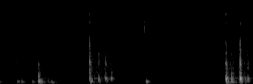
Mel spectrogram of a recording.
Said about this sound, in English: I'm gonna type it in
